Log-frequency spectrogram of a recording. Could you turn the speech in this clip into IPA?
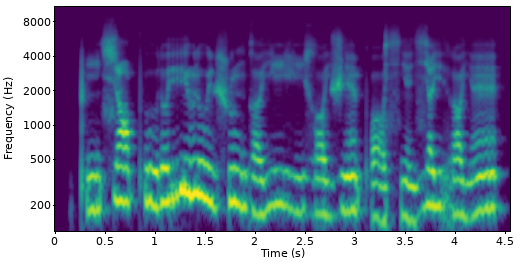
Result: pʼ ĩ˨ ɕ ɑ˦ pʼ u˧ ɾ ʊ˦ rʲ ũ˦ ɾ u˦˨ j ʂ ũ˧ ɡ ʌ˨ j i˧ ɣ i˨ ɣ ɔ˨ j ʒ ɛ̃˧ pʼ ɔ˨ sʲ ɛ̃˨ zʲ ɑ˦ j r ɒ˧ j ɛ̃˦

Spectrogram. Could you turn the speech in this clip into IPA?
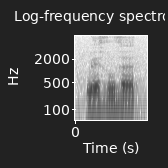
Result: ɳ ø ɦ u ɦ ə

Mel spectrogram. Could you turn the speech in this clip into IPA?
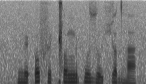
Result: ɦ ʏ˧ ʔ o˦ f ʏ˦˨ ǁ o˦ ŋ ʏ˦ p u˦ z u˨ ç ɔ˦ dʱ a˨

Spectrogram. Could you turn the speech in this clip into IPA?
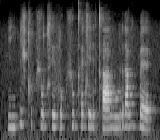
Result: i ŋ k͡p i ʒ tʰ u k ʃ o t͡sʰ e f ɾ o k ʃ u kʰ ɛ t͡s e r kʰ a v u r a v i k k͡p ɛ

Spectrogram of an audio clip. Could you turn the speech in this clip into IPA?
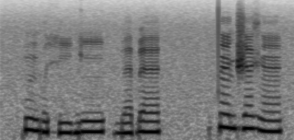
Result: kʷ ĩ˦ ɡʷ i˨ h iː˨ ɡ ĩ˦ | b ɛ˨ ɓ ɛ˧ | t ɛ̃˦ d͡ʒ ɛ˦ ɣ ɛ̃˧

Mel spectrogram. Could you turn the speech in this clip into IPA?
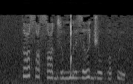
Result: k ɤ sˤ ɯ sˤ ɯ d͡z u ŋ͡ǃ ɯ z ɤ d͡ʒ o ɡ ɔ f ɯ

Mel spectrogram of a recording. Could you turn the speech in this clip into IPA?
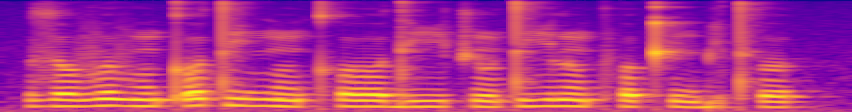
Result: z o˨ v ʊ˦˨ v ũ˨ kʼ o˦ t i˦ ŋ ũ˨ kʰ oː˨ d iː˨ t͡ʃ ũ˨ t iː˦ l ũ˨˦ pʰ o˨ kʰ ĩ˨ ɡ͡b i˨ tʰ ʊ˦

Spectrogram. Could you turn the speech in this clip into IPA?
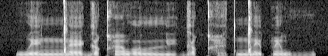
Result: w ɛ ŋ͡ǃ æ ɡ ʉ qʰ ẽ w ɔ lː y ɡ ø qʰ i̤ t ŋ͡ǃ ɛ p ɛ̃ w ṳ

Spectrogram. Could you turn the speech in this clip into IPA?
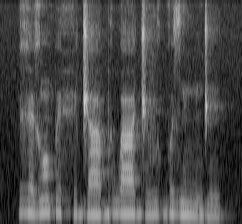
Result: ɣ ɛ˦˨ ɣ ɔ̃˦ p e˧ h e˧ d͡ʒ aː˧ b ɨ˦ w aː˦ d͡ʒ ə˧ v ɨ˦ ɡʷ e˦ z ĩ˧ ŋ ĩ˨ d͡ʒ ĩ˨

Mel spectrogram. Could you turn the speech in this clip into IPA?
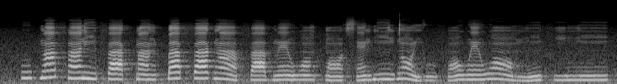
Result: u˧ b ã˦ f ã˦ ɾ ĩ˧ f a˧ k͡p ã˧ ɡ͡b a˦ f a˦ ɡ ã˦˨ f a˧ b ɛ̃˧ w ɔ̃˧ k͡p ɔ̃˨ s ɛ̃˨˦ ɡ ĩ˦ d ɔ̃˦˨ j u˨ f ɔ̃˨˦ w ɛ̃˦ w ɔ̃˦˨ m ĩ˨˦ f i˦ m ĩ˦

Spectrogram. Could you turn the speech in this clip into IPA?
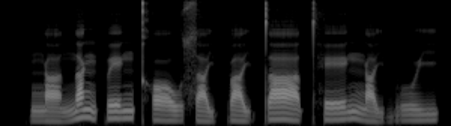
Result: ŋ a˩ n a˥˨ ŋ p eː˧ ŋ kʰ ɔː˩ w s a˩ j p a˧˩ j t̪ aː˥˨ t̪ʰ eː˧˥ ŋ a˩ j b u˧ j

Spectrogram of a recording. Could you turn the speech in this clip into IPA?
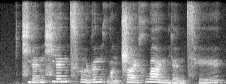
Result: t͡ɕ j ɛ˧˥ n ɕ j ɛ˥ n t͡sʰ ɹ̩˥˩ ɻ ə˥ n x w ɑ˨ ŋ ʈ͡ʂ a˥˧ ɪ̯ x w a˥˩ ɪ̯ n̪ j ɛ̰˨˩ n t͡sʰ e˧˥ ɪ̯

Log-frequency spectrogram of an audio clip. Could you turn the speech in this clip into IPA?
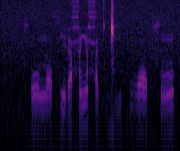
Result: t͡sʼ o n ɔ x i ɽ ə ħ ĩ ħ ə t ɡ͡ǁ i kʷ v ɔ f s õ

